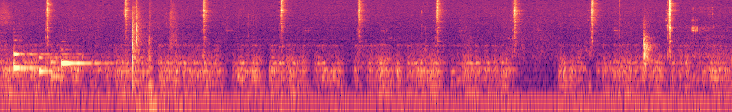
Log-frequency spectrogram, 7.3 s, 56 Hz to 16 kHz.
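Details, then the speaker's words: 500 GB Western Digital hard disk on a SATA-to-USB connector to a laptop: dry, repetitive ticking about twice a second in a quiet room, never settling into a spin; judged a faulty disk, not worth attempting recovery. "can you hear that so that is a faulty disk so we're not even going to bother to attempt to do anything with that"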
